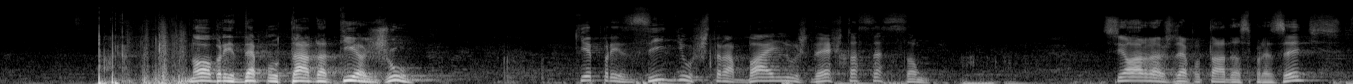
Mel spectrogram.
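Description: An elderly man speaks forcefully into a microphone in an echoing hall.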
